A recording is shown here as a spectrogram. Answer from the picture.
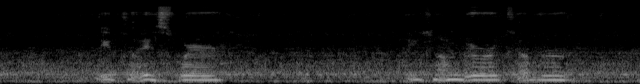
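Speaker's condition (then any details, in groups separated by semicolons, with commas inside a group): Cerebral palsy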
